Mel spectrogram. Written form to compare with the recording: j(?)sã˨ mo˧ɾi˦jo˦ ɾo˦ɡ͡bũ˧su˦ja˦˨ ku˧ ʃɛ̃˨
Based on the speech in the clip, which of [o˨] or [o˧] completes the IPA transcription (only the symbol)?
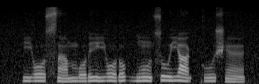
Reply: o˧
